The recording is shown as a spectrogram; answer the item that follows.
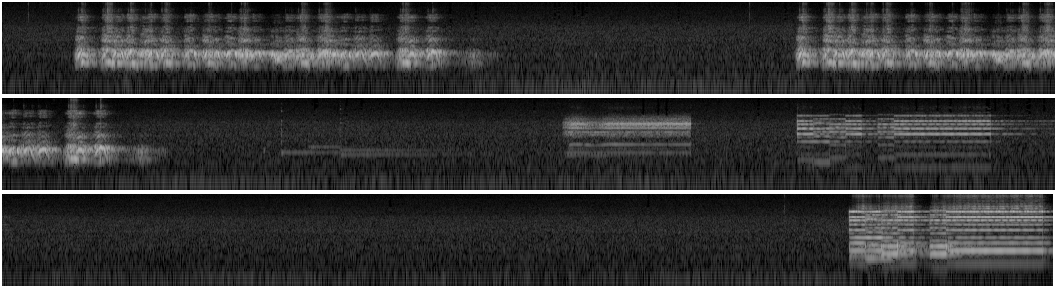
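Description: Ring Chime Pro 'Dogs Barking' doorbell tone: a recording of a dog barking, played twice, each run about four seconds long. Short whistle-like tones from the 'Train Whistle' tone follow near the middle, and another chime tone begins right at the end.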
